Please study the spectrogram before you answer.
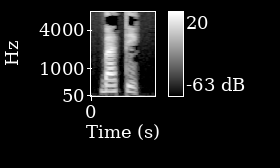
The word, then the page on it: batik: indonesian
